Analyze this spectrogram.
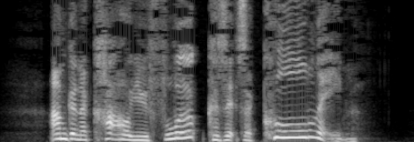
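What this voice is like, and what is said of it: Southern American accent. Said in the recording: “The accent was American, somewhere southern.”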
